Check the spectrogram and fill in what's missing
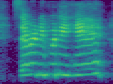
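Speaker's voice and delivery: high, searching call into the void; mock seance call. Streamer checks whether any viewers remain, mock seance call. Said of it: "It's like doing a seance".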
